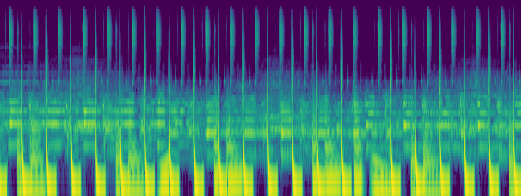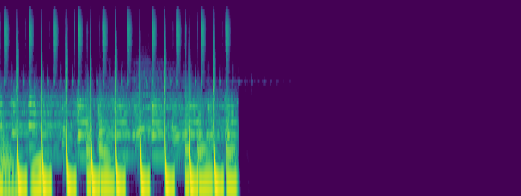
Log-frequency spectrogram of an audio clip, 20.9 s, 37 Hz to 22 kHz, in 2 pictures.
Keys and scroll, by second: 0.2 Delete, 9.0 Delete.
